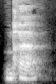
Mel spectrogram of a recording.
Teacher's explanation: Both the bhas have to be aspirated. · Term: aspirated consonant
